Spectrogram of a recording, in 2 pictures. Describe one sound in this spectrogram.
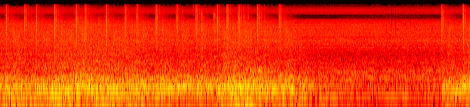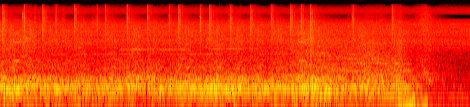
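A ship's engine rumbles low and steadily over rushing water.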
